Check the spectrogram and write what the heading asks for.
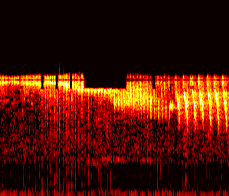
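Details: Training-record song of a canary: a fast, dry rattle, then a long steady tone sliding lower, ending in loud, rhythmic, downward-swooping notes at a quick, even pace.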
